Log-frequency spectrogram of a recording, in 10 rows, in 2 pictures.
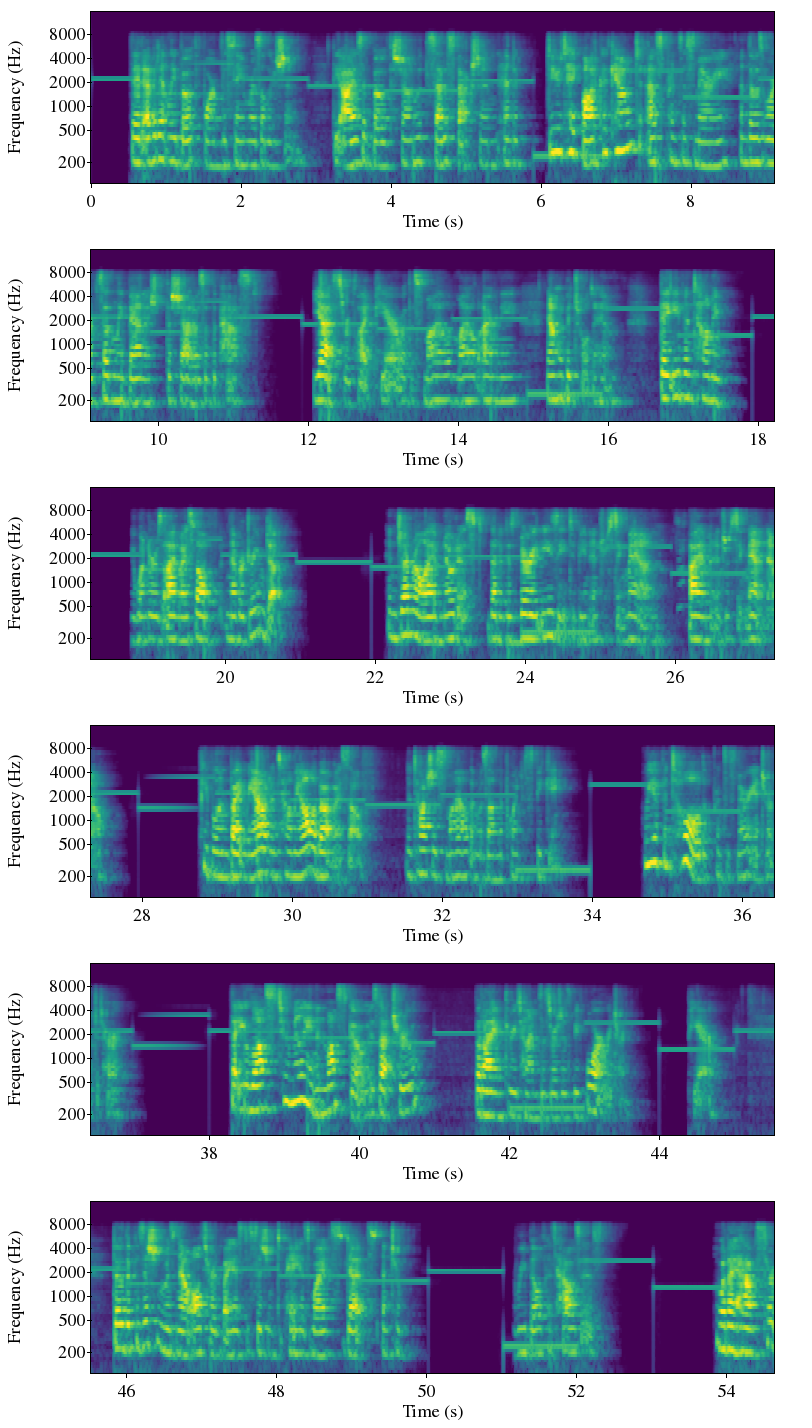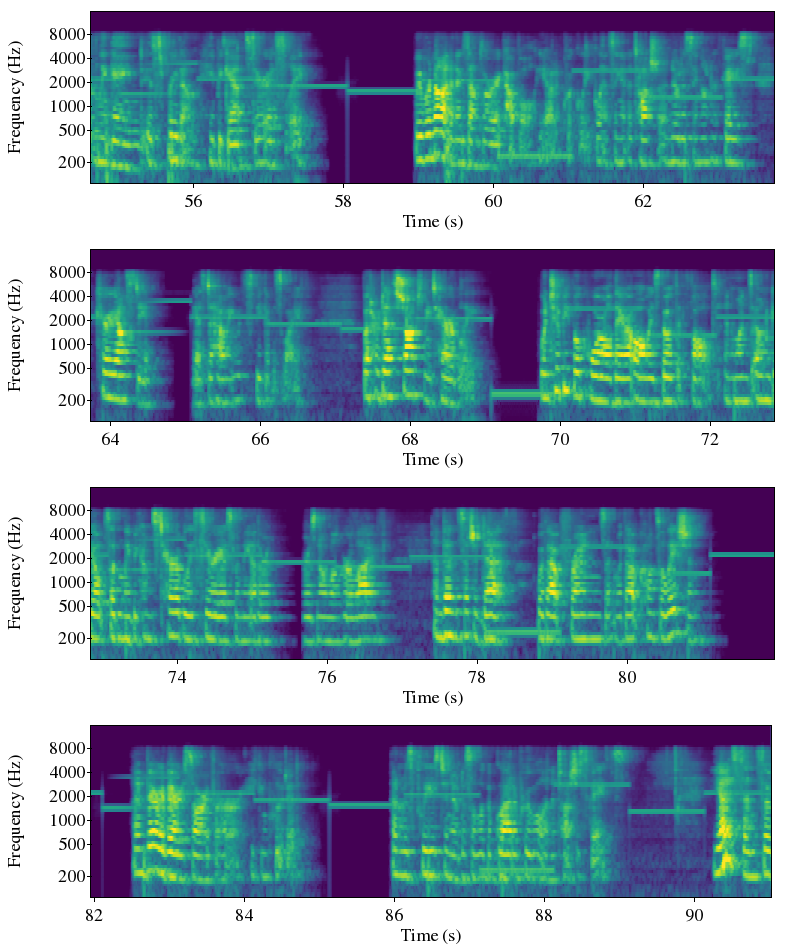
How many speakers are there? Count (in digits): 1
